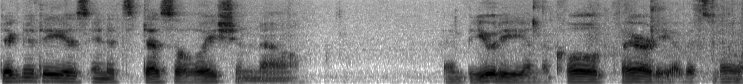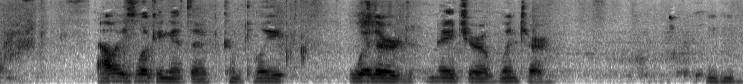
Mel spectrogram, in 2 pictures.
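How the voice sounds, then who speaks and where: A man reads poems and muses over them informally, halting as he thinks aloud. His delivery is very slow, in a mellow voice with a husky, creaky grain. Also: fairly low pitch, slight background noise, low-quality recording. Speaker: reader and commentator of poetry. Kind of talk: poetry reading with informal commentary.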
